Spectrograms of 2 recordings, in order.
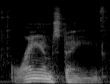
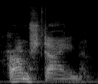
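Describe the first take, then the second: First: The name is said in a hillbilly style. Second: The name is said in a plain, standard way. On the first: It is said this way just for fun. "like a good old fashioned hillbilly" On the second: This is the name's proper pronunciation. "I assume it's Rammstein"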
